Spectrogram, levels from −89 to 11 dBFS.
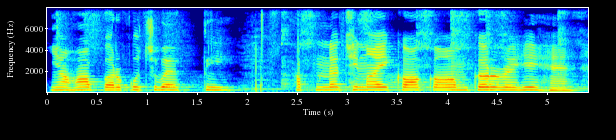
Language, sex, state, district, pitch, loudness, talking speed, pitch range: Hindi, female, Uttar Pradesh, Saharanpur, 250 Hz, -17 LUFS, 120 wpm, 245-255 Hz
